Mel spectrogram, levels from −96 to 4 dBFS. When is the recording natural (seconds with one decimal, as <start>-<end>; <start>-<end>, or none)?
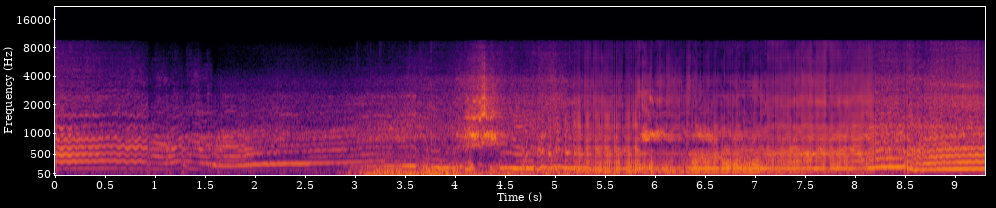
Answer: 0.0-5.2; 8.2-9.3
